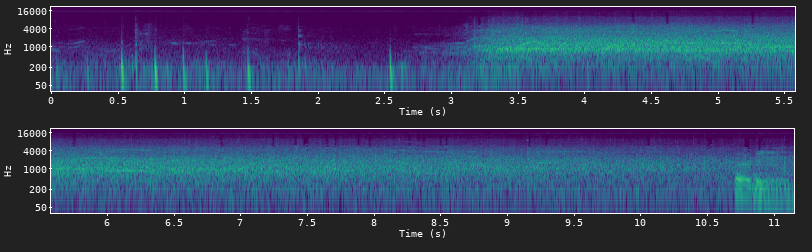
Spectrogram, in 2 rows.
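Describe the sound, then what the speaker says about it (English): A Wimbledon crowd of 1987 bursts into loud, sustained applause and cheering after a tennis passing shot, following a few sharp ball hits and quieter moments, with the roar holding steady to the end. "Great cheer for that pass"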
